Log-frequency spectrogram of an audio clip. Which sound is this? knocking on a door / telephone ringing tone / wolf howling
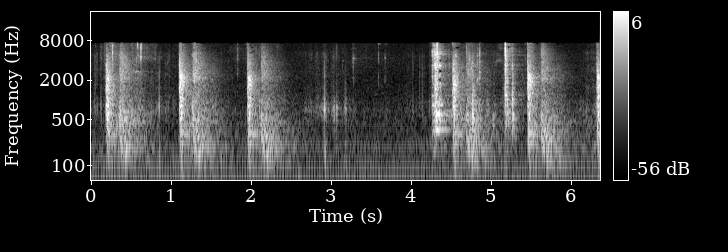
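knocking on a door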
